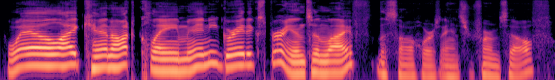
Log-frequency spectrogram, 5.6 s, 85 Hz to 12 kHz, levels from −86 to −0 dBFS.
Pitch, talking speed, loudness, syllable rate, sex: 165 Hz, 160 wpm, -16 LUFS, 4.5 syllables/s, male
